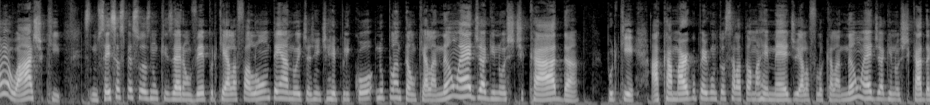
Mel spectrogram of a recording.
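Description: A woman's voice: mid-range voice, brisk. A woman with a Brazilian Portuguese accent commenting on a reality show, animatedly retelling scenes and acting out what people said. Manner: animated retelling, acts out quotes of others. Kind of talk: casual gossip commentary.

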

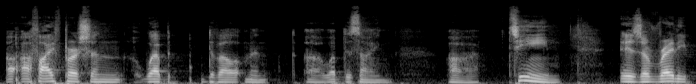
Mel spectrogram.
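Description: Man, 30s, podcast co-host, loose chatty delivery, sentences start over a lot, voice going hoarse. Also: medium pitch, a little slow, a bit bright. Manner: rambling, restarts often, swears casually. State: losing his voice. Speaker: podcast co-host, app developer. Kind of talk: casual podcast chat.

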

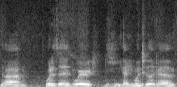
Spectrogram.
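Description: A man's voice: lowish voice, little pitch movement, a little slow, darkish tone, roomy sound, a little hiss or hum. A man chatting casually, telling stories animatedly, acting out quotes and swearing freely. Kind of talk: casual chat.

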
